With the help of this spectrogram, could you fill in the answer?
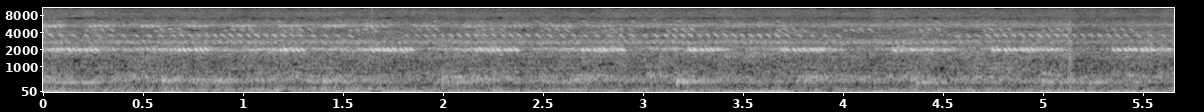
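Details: Jangkrik, a cricket, chirping for rat repelling, sleep and bird tutoring; short bright chirps roughly twice per second over a shimmering high-pitched insect chorus.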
